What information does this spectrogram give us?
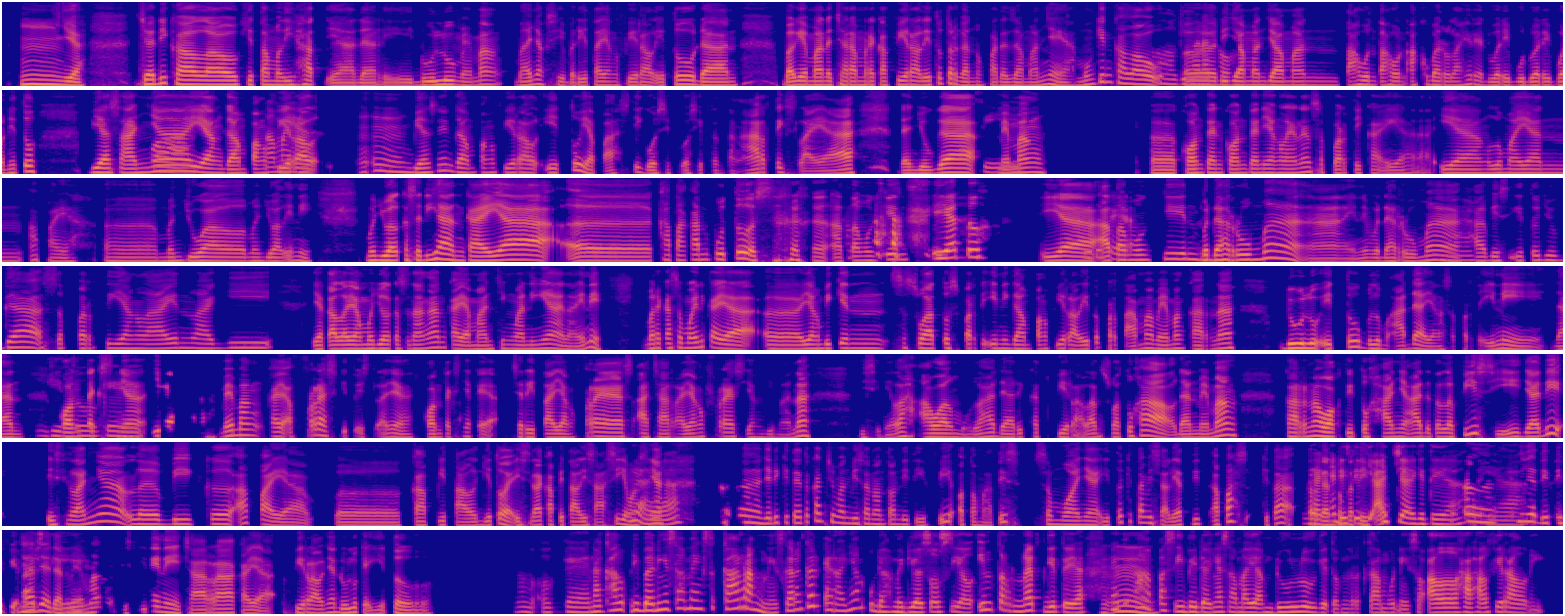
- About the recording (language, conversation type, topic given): Indonesian, podcast, Apa yang membuat sebuah cerita mudah viral di internet menurutmu?
- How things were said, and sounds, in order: other background noise; chuckle; laugh; in English: "fresh"; in English: "fresh"; in English: "fresh"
